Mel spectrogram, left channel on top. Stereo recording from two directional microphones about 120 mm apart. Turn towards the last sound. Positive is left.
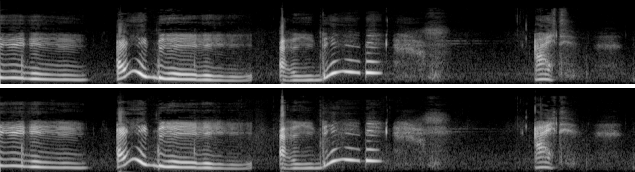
turn(degrees=50)  # may be behind; listen again after turning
